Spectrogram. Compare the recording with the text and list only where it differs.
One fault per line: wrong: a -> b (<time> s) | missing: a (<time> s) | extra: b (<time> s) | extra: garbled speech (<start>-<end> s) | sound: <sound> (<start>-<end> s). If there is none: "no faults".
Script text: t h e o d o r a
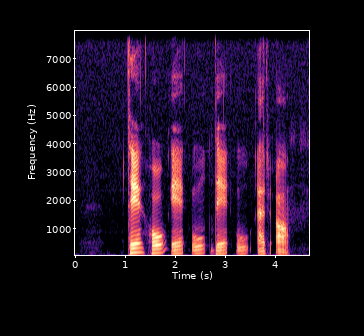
no faults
